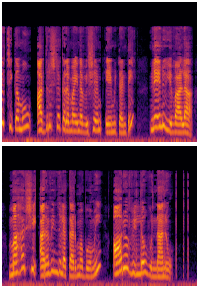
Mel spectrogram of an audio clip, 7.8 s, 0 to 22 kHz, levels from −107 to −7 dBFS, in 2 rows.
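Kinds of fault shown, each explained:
AAC compression: The speech was likely passed through a low-bitrate AAC-LC encoder, which fits around 32 kbps. It quantises the spectrum coarsely and cuts everything above 11.5 kHz, so the voice sounds dull and smeared, with plainly audible codec damage throughout.
GSM signalling bursts: A nearby 2G phone was signalling to its network, and the audio circuit rectified its radio bursts. After "ఇవాళ మహర్షి అరవిందుల కర్మభూమి", from 6.44 to 7.63 s, a galloping 217 Hz buzz sits about 20 dB below the speech.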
